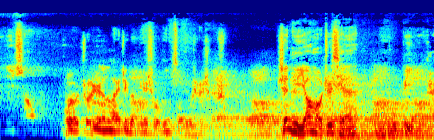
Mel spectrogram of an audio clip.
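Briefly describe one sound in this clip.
A young man speaks calmly and coldly, close by.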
